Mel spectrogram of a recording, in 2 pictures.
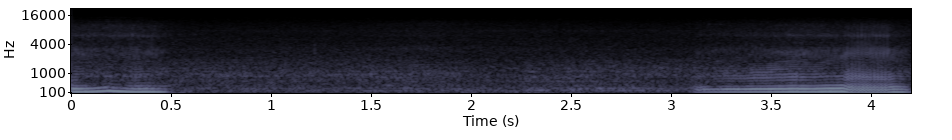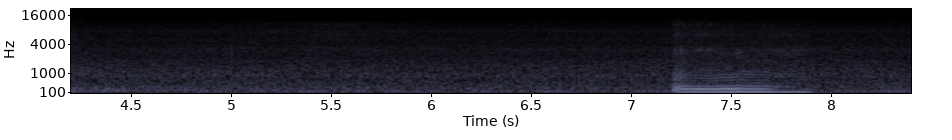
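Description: Three low snores in about eight seconds, regular and rumbling, with quiet gaps between breaths: snoring at roughly 16 breaths a minute.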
